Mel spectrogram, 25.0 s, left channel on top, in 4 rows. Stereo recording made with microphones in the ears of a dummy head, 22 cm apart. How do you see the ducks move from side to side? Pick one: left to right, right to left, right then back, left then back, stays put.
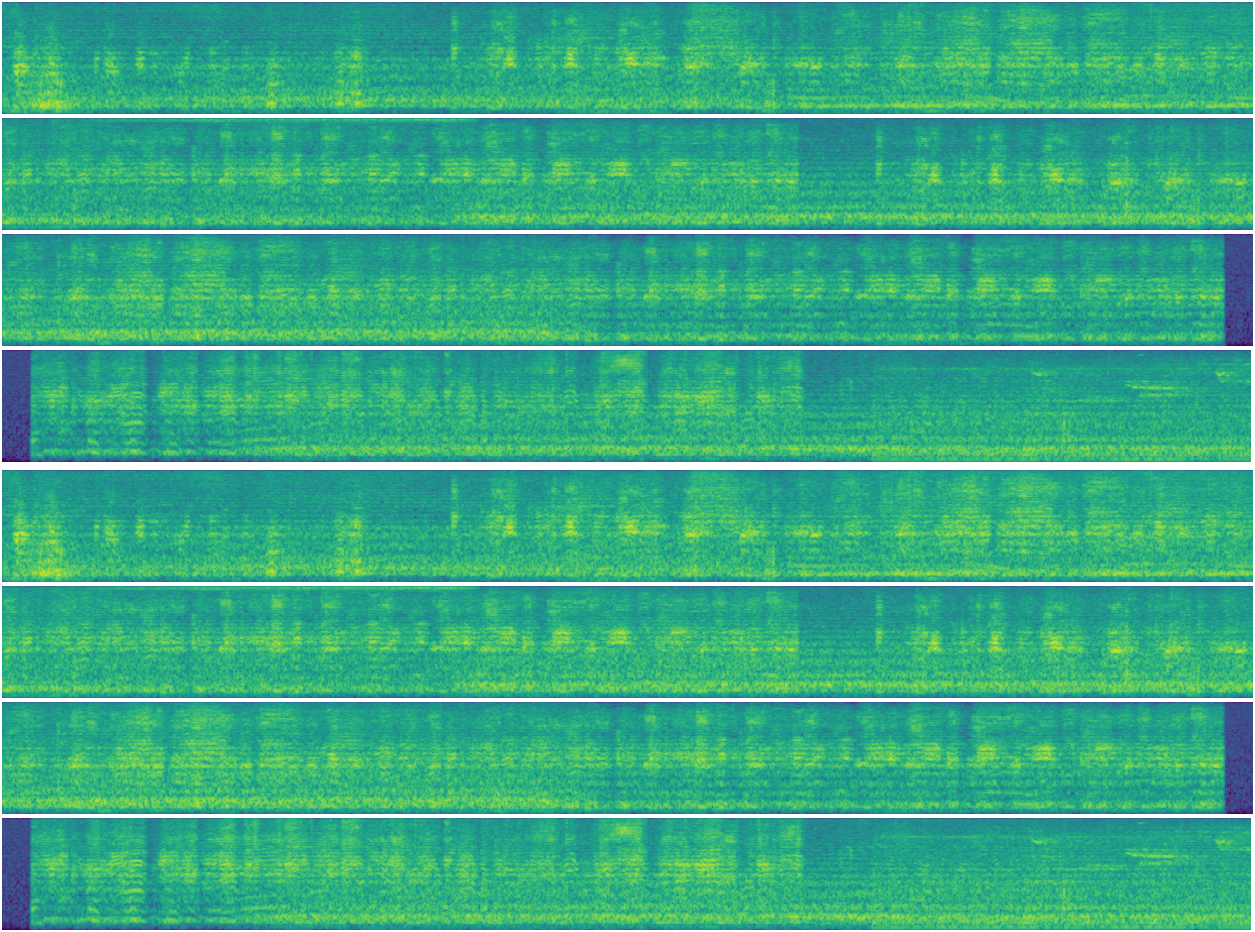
stays put.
